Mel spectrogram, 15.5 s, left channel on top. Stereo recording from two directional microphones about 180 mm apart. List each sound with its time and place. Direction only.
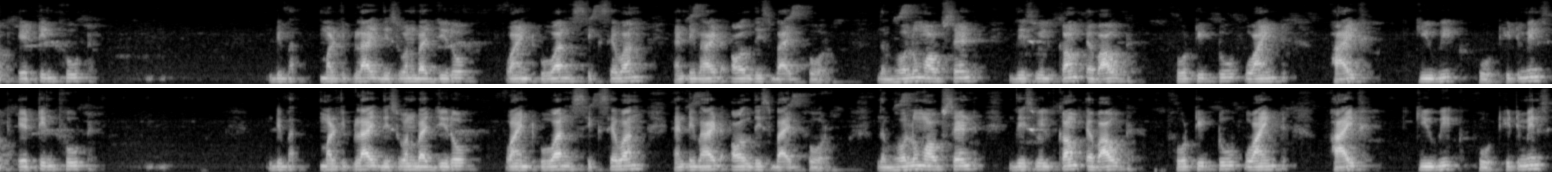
0.2 s speech: 40° right (ahead or behind)
2.7 s speech: 40° right (ahead or behind)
